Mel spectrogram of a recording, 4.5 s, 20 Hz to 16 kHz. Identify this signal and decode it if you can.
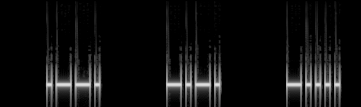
Morse code, heard as a keyed tone, about 20 wpm, spaced as for 8 wpm, 700 Hz. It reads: PC6
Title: 184 Lesson 30e - Letter b - Three Characters 20wpm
